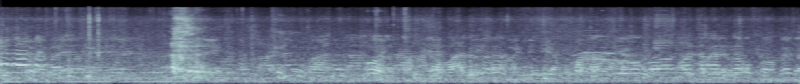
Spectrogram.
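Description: A crowd of young women and girls chatter nearby outdoors.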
